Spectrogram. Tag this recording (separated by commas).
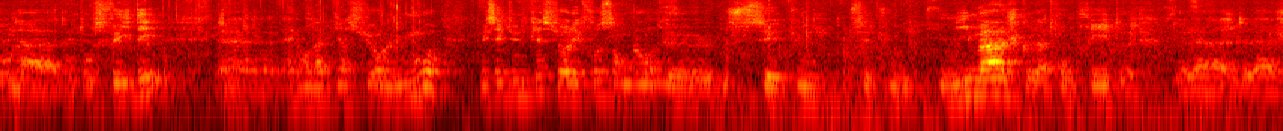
Speech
